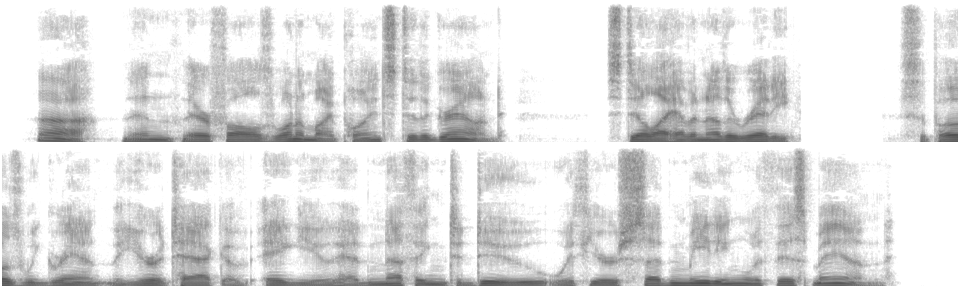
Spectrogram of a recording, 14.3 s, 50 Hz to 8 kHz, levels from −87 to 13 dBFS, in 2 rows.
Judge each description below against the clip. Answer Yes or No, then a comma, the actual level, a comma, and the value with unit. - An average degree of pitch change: Yes, average, 3.1 semitones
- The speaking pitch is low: Yes, low, 100 Hz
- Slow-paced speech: No, average, 145 wpm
